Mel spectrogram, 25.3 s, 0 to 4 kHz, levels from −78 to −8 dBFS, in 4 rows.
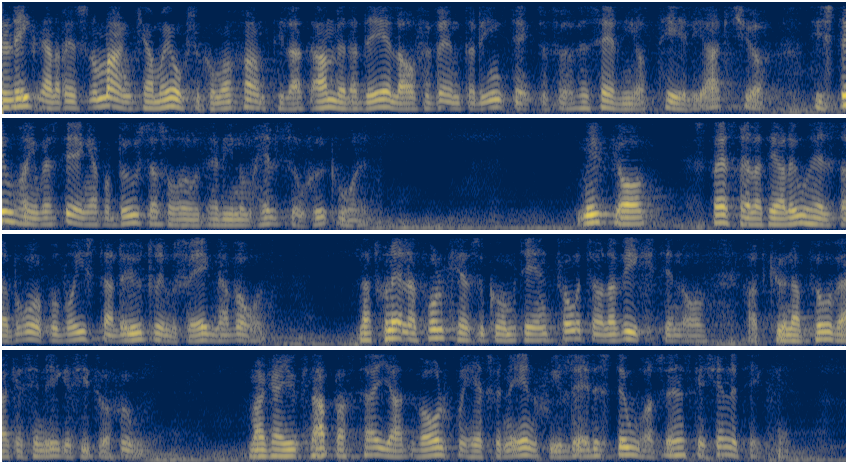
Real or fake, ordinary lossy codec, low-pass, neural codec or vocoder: fake; none; 3.6 kHz; codec, 24 kHz, 0.9 kbps, DualCodec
